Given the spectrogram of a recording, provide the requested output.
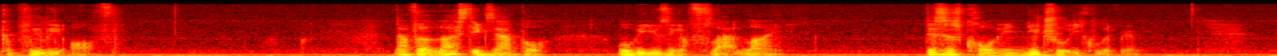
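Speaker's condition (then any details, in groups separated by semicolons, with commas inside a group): No condition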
